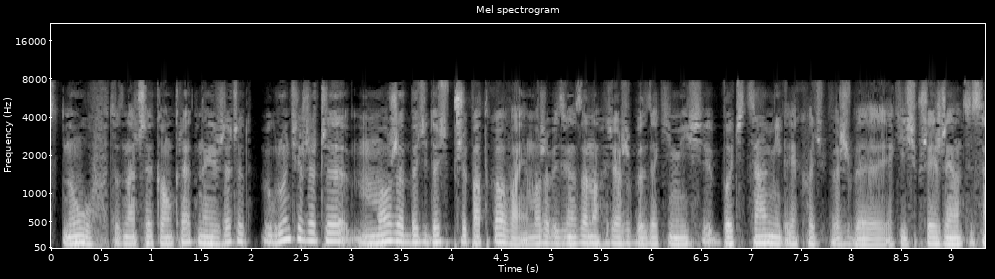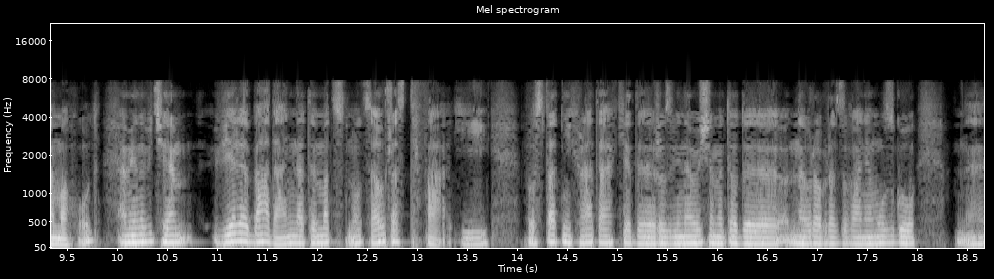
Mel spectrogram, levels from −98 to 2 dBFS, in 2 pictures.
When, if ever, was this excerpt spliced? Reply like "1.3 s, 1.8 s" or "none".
2.0 s, 7.3 s, 10.0 s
